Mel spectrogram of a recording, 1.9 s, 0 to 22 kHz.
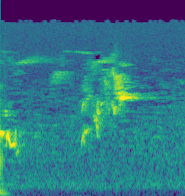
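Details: Black-naped Oriole chicks just hatched around June 10 in a nest near Jeonggwan, Gijang, Busan, beg for food with eyes not yet open: a few thin, high cheeps in quick clusters over about half a second, over soft hiss.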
